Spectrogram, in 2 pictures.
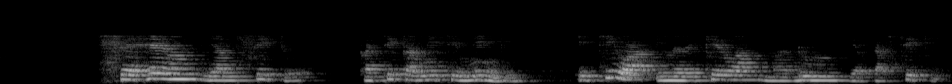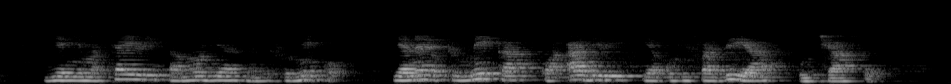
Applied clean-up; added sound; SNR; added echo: none; none; none; reverberation time 0.6 s.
